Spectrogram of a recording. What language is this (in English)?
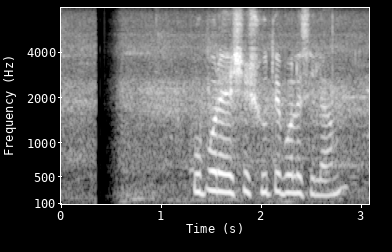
Bangla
